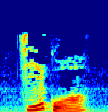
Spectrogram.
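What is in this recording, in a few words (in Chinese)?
"结果", Mandarin; chinese-flashcards; hsk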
